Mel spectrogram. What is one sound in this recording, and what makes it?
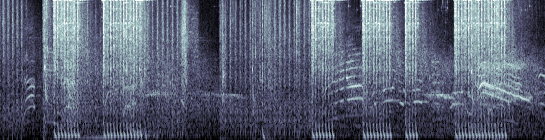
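An automatic rifle fires in bursts.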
